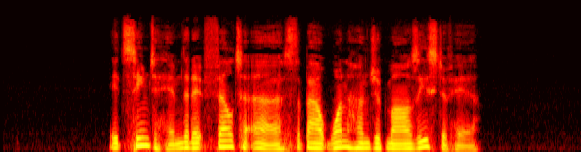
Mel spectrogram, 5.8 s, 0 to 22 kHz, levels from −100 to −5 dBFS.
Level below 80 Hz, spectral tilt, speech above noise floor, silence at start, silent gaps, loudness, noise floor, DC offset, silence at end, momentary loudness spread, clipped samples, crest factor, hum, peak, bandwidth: -64 dBFS; -6.5 dB/octave; 52 dB; 1.1 s; none; -32 LUFS; -83 dBFS; under 0.1%; 1.05 s; 8 LU; under 0.1%; 16 dB; none; -16 dBFS; 13 kHz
